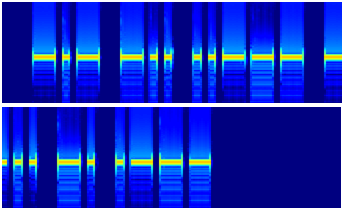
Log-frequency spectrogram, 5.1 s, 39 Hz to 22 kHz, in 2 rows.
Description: Morse code, heard as a keyed tone, about 22 wpm, 700 Hz. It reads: KD2DNJ
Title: USA Call Signs - 6 Characters - Repeated 2x - 22wpm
